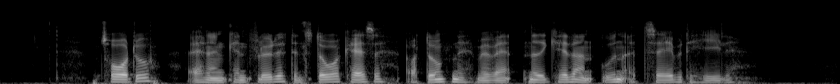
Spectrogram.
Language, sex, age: Danish, male, 40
